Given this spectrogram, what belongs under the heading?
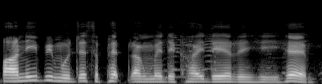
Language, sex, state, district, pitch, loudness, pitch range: Hindi, male, Arunachal Pradesh, Lower Dibang Valley, 130 Hz, -20 LUFS, 125-150 Hz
